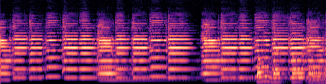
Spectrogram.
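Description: Solo violin bowed: a run of short notes changing pitch about three times a second, with a brief break about four seconds in before the phrase goes on lower.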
